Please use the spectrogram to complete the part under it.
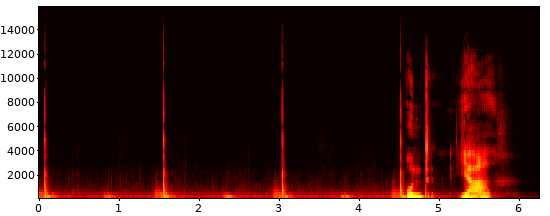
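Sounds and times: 
windscreen wiper knocking against the window frame after driving in rain: 0.0s - 4.6s
speech: 4.6s - 5.8s.

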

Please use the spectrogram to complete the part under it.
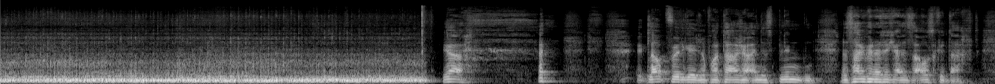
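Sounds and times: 
motorcycle engines starting and riding off in a convoy: 0.0s - 4.2s
speech: 4.5s - 4.8s, 5.4s - 5.8s, 6.4s - 9.9s.

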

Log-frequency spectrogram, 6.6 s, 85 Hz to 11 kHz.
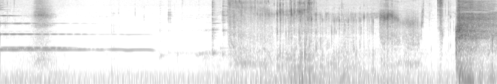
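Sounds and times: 
faint ringing tone: 0.0s - 2.1s
wine being slurped during tasting: 3.0s - 6.0s.

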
